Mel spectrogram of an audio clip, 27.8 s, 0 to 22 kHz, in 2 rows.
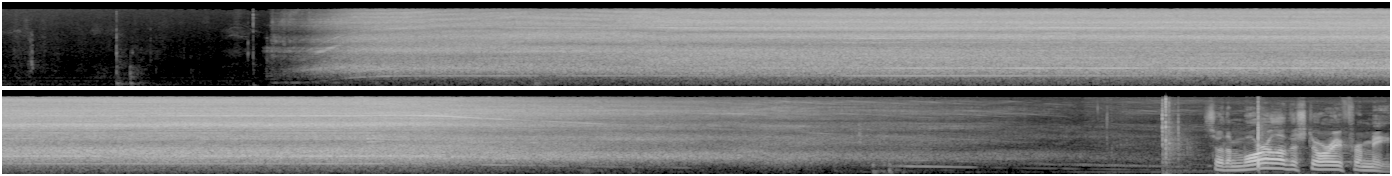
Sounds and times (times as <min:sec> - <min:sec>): Power tool: 0:02.7 - 0:26.8.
